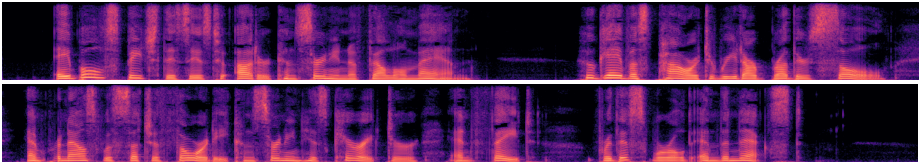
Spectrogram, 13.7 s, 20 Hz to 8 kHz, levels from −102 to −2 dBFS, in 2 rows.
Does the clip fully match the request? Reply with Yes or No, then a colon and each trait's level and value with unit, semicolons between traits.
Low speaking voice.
No: medium, 185 Hz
